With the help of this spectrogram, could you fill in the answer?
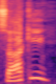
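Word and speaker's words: Psaki: secretary jennifer saki saki her name is pronounced saki there's a pea in it go on i wish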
